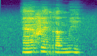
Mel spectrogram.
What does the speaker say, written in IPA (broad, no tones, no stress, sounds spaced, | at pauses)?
ɛ̃ f e r ɐ ŋ͡m i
